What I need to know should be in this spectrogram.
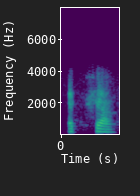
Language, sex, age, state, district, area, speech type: Sindhi, female, 18-30, Rajasthan, Ajmer, urban, conversation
